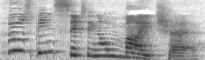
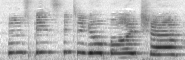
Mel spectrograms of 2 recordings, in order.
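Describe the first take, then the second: First: It is said in a plain, normal voice. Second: It is said in a high, small voice.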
